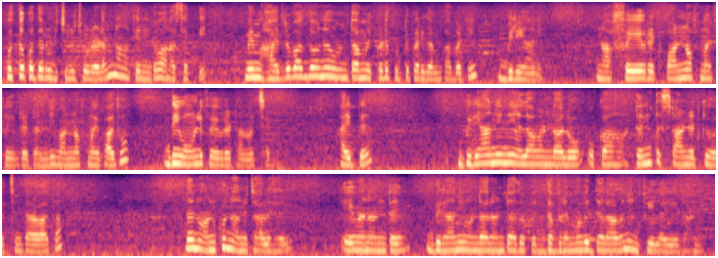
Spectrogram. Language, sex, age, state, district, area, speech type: Telugu, female, 18-30, Telangana, Hyderabad, urban, spontaneous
